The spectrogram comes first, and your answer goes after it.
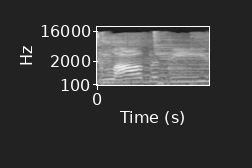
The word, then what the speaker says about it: Labadee: How's it pronounced? Labadee, Labadee.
